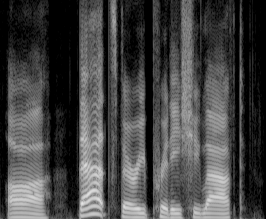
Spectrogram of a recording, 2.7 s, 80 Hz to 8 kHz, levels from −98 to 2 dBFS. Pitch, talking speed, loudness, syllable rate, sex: 165 Hz, 135 wpm, -18 LUFS, 4.4 syllables/s, female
